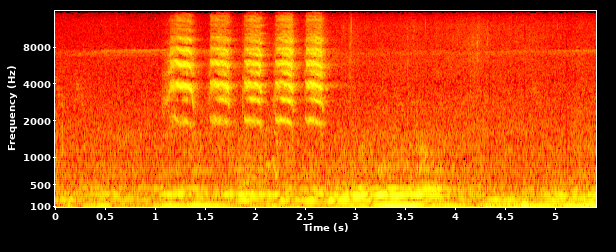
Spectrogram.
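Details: Jandaya Parakeet, one of a pair nesting in a broken coconut palm near a house in Rio Grande do Norte, Brazil, with a juvenile nearby, gives five harsh, grating squawks about a third of a second apart, over soft background music.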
